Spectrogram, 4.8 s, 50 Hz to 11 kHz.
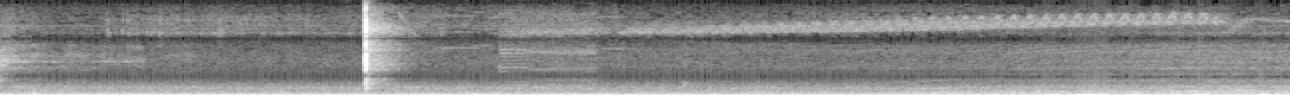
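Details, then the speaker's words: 3.5" hard drive from a CCTV DVR4-4575 that doesn't work, spinning on the bench over USB: steady low vibration buzz with a faint high whine and one sharp click. "and you can you can hear that buzzing sound like a vibration hopefully it's it's recognizable on the camera"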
